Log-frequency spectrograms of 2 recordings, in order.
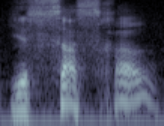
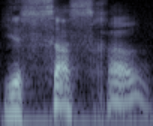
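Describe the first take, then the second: First: The name has two s sounds. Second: The same.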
